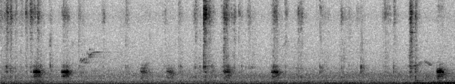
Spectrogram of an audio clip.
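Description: Faint, short bird chirps, repeated every second or so, with a few faint light clicks among them.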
